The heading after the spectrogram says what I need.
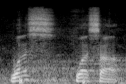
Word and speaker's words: waswasa: Was-wasa, was-wasa, was. You see the two syllables together?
